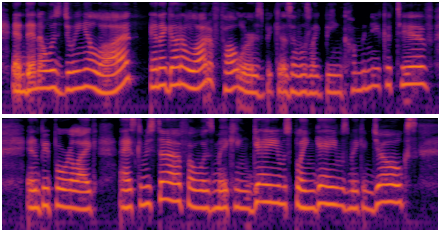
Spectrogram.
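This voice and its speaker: A woman speaks with a Brazilian Portuguese accent at a fairly high pitch and a moderate pace. Her pitch varies in an ordinary way on a very clean recording with a silent background. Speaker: actress. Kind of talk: casual interview chat.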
